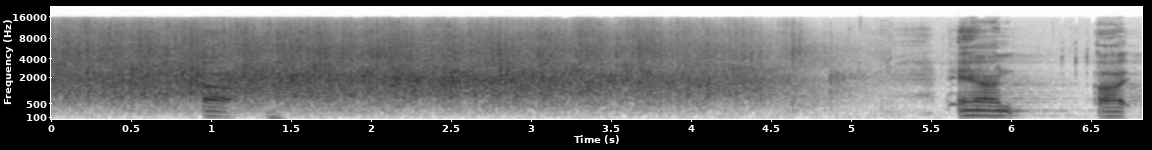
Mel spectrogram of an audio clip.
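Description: An elderly man speaks calmly into a microphone in a large echoing hall.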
